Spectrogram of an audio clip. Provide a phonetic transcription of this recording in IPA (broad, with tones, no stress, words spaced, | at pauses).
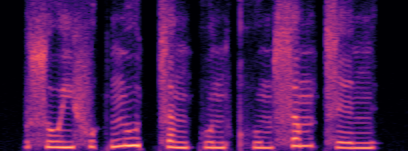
suː˨jfʊ˧k̚n̪uː˥t̚ sɐ˨ŋkʷɐ˨nkʷʰɐ˨msɐ˥m t͡sɪ˨ŋ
